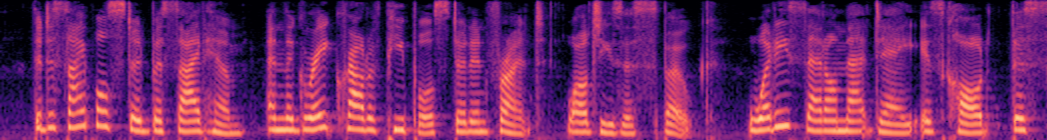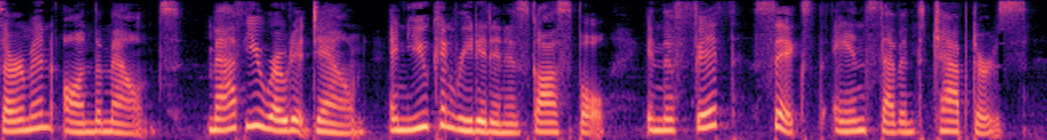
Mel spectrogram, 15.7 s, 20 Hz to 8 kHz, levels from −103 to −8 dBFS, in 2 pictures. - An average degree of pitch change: Yes, average, 3.5 semitones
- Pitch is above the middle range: Yes, high, 220 Hz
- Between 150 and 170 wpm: No, average, 185 wpm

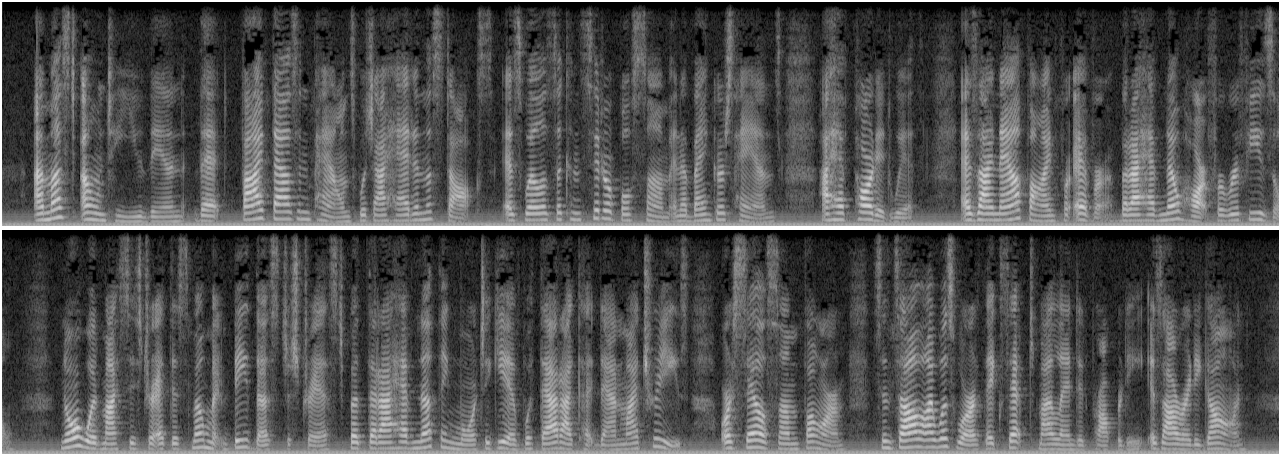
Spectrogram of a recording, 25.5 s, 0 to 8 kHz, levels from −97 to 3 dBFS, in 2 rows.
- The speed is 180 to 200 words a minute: Yes, average, 190 wpm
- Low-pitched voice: No, medium, 185 Hz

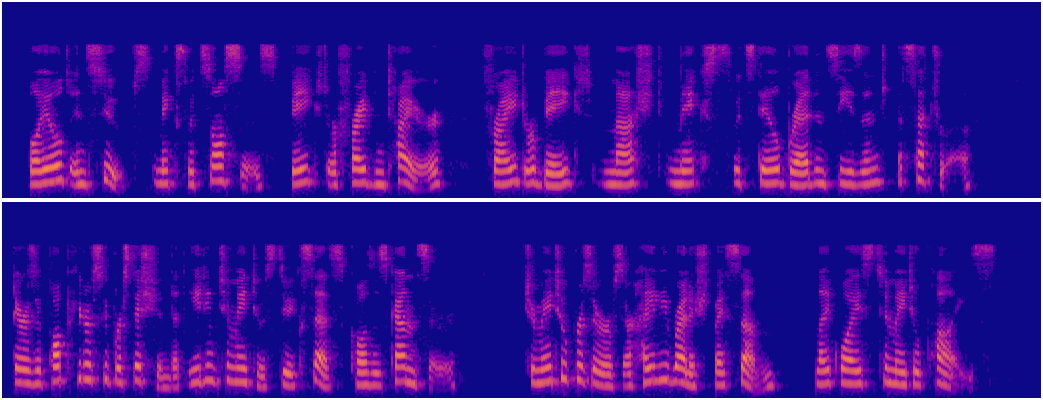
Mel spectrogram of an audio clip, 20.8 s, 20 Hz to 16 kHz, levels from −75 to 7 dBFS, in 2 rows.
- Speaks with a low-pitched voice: No, high, 215 Hz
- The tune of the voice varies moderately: Yes, average, 3.3 semitones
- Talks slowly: Yes, slow, 125 wpm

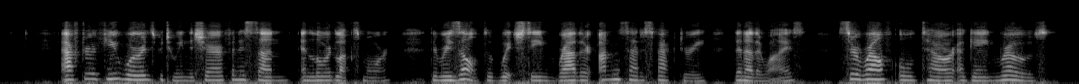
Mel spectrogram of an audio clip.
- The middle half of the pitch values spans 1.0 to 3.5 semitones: Yes, average, 3.2 semitones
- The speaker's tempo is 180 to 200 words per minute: No, average, 145 wpm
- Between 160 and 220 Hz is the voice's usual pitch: Yes, medium, 185 Hz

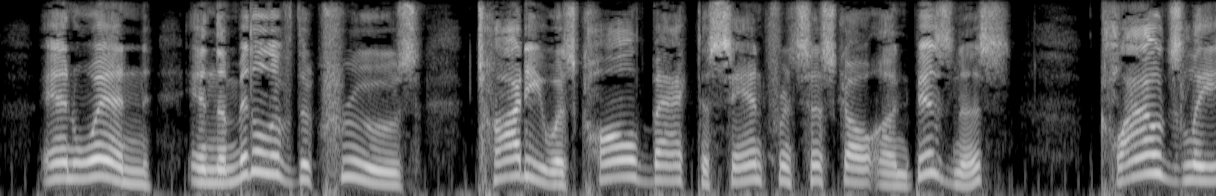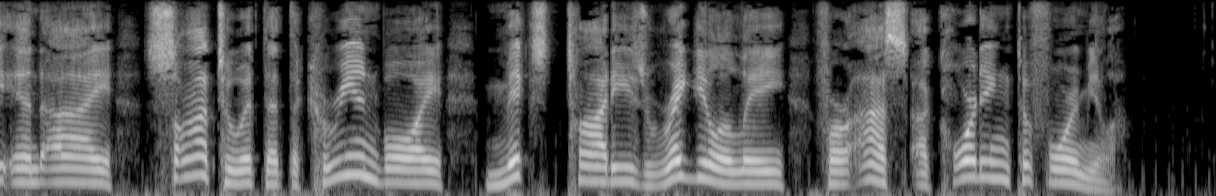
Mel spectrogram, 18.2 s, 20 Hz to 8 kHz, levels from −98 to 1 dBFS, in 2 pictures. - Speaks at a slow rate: Yes, slow, 115 wpm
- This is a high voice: No, medium, 170 Hz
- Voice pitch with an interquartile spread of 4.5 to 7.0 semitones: Yes, average, 5.1 semitones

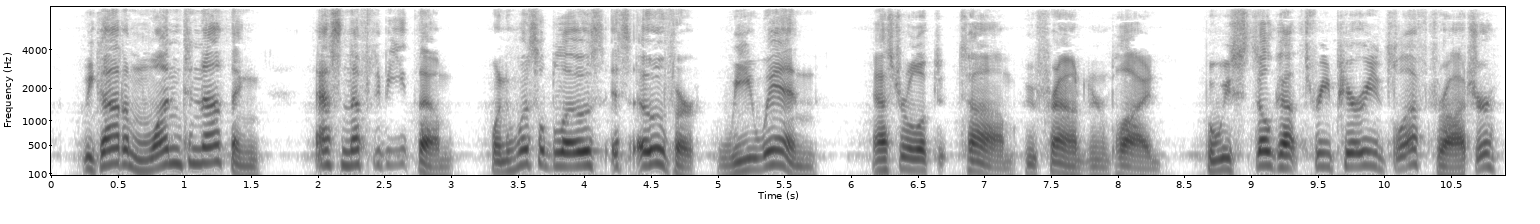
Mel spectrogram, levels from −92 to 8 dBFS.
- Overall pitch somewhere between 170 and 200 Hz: Yes, medium, 185 Hz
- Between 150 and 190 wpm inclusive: No, average, 200 wpm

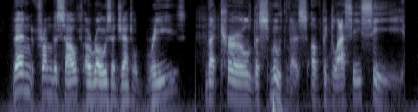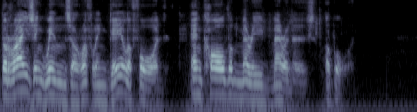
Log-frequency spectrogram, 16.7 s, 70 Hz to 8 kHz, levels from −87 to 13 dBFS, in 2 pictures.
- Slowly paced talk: Yes, slow, 105 wpm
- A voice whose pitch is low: Yes, low, 130 Hz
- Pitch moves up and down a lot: No, average, 4.3 semitones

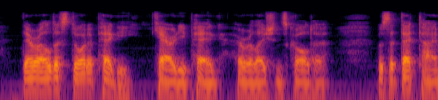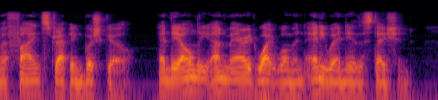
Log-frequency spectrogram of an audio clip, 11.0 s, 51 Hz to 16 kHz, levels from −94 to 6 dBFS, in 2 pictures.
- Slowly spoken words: No, average, 150 wpm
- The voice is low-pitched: Yes, very low, 75 Hz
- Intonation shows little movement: No, average, 3.1 semitones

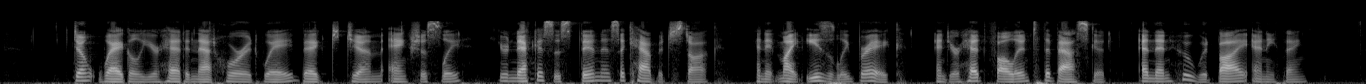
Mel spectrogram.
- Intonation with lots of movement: No, average, 3.7 semitones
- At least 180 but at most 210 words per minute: No, average, 165 wpm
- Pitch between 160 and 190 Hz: No, low, 130 Hz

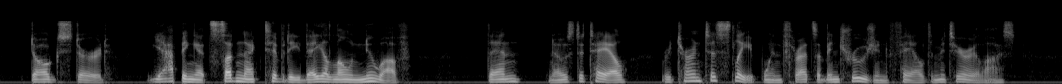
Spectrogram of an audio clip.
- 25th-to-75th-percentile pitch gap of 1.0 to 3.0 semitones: No, average, 3.6 semitones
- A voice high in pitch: No, low, 115 Hz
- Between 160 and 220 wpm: No, slow, 135 wpm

